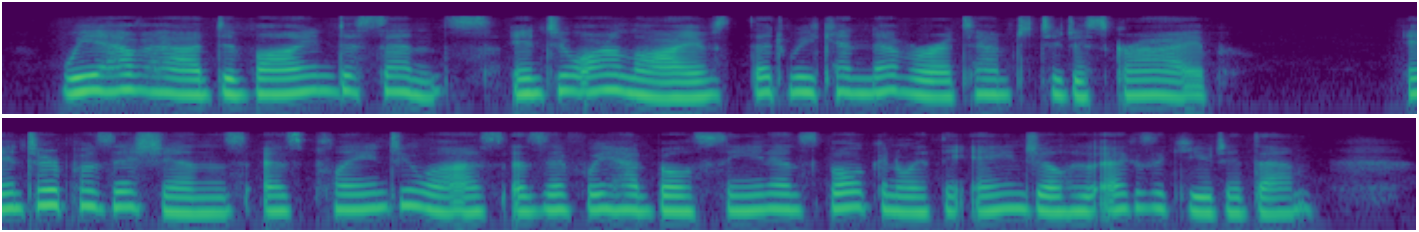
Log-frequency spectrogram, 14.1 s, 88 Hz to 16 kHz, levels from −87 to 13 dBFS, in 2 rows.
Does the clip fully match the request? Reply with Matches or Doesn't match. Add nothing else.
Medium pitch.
Doesn't match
